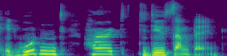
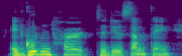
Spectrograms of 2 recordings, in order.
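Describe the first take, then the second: First: The T sounds are fully released. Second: The T sounds are stopped, not released. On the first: The speaker calls it wrong. "You don't say" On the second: The speaker calls it right. "going to sound so smooth and native"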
